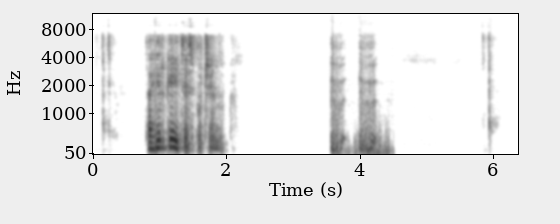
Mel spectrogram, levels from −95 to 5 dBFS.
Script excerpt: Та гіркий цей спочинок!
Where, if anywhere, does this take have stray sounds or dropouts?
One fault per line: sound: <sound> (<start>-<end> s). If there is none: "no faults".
sound: cough (3.5-4.5 s)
